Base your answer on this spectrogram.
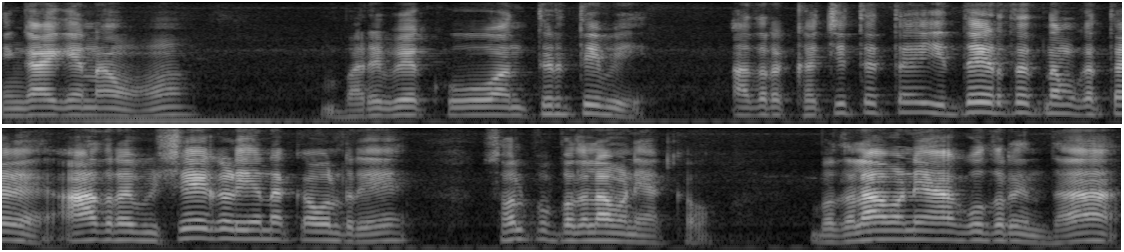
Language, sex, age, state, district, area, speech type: Kannada, male, 60+, Karnataka, Bagalkot, rural, spontaneous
